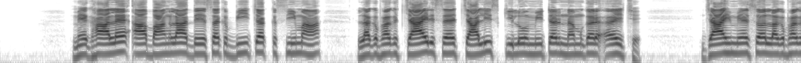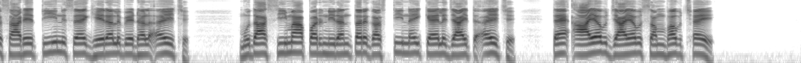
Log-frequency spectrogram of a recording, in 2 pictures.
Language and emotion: Maithili, neutral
